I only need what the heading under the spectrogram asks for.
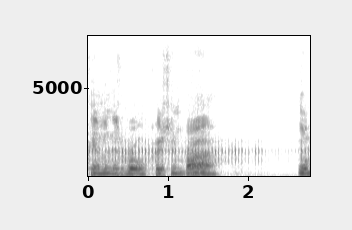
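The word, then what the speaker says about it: Braun: what's expected of him in this Ro Christian Brun or brown Christian Brown because apparently his name is pronounced brown but looks just like brown right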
